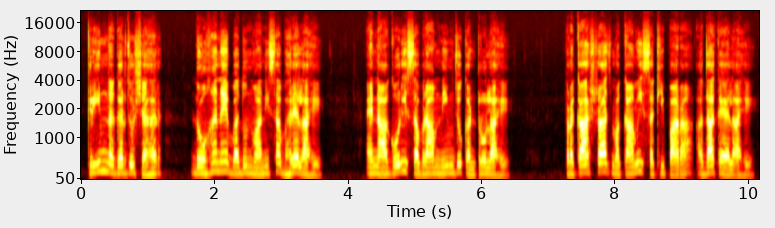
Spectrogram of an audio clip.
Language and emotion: Sindhi, neutral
